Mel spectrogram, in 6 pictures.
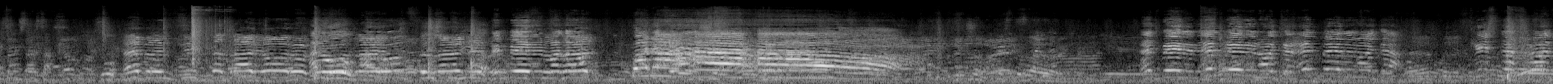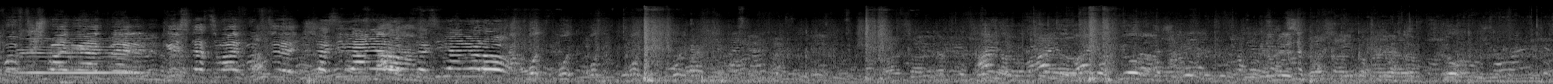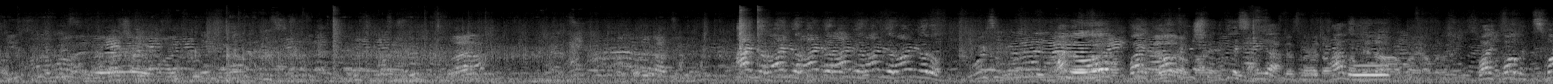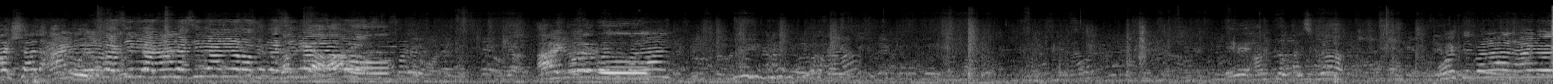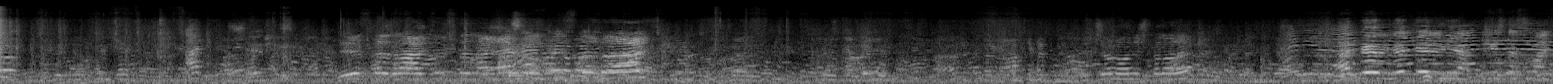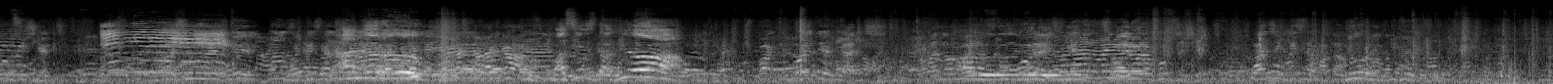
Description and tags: The weekly market in Leipzig at the Sportforum. You can buy a lot of very cheap fruits and vegetables. A nice mixture of different cultures and people. You can hear mostly german and arabic speaking people, screaming, singing, talking ...
The loudest barker sell the most? Hm.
